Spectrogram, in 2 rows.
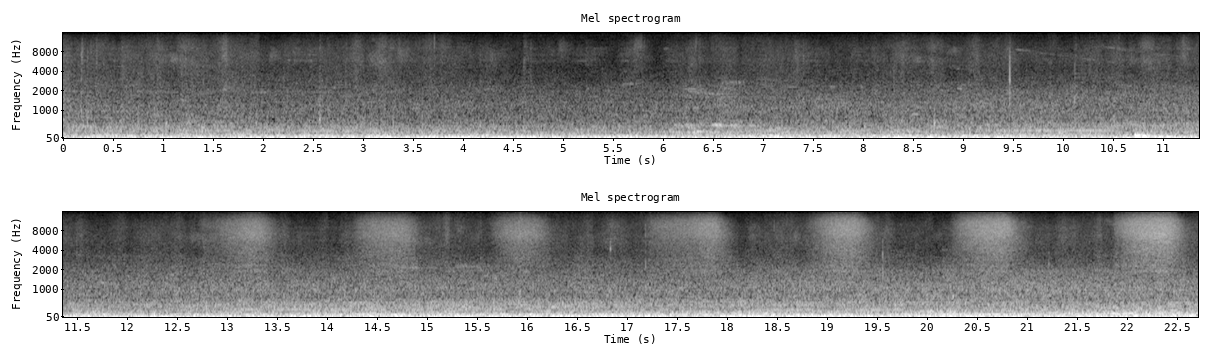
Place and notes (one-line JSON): {"title": "berlin, am treptower park: gartencenter - A100 - bauabschnitt 16 / federal motorway 100 - construction section 16: garden centre", "date": "2011-06-15 19:21:00", "description": "soundwalk through a garden centre\nthe federal motorway 100 connects now the districts berlin mitte, charlottenburg-wilmersdorf, tempelhof-schöneberg and neukölln. the new section 16 shall link interchange neukölln with treptow and later with friedrichshain (section 17). the widening began in 2013 (originally planned for 2011) and shall be finished in 2017.\nsonic exploration of areas affected by the planned federal motorway a100, berlin.\njune 15, 2011", "latitude": "52.49", "longitude": "13.46", "altitude": "38", "timezone": "Europe/Berlin"}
